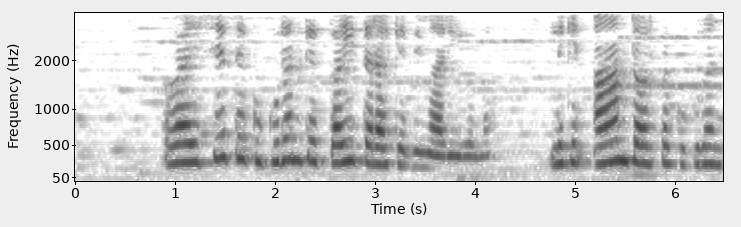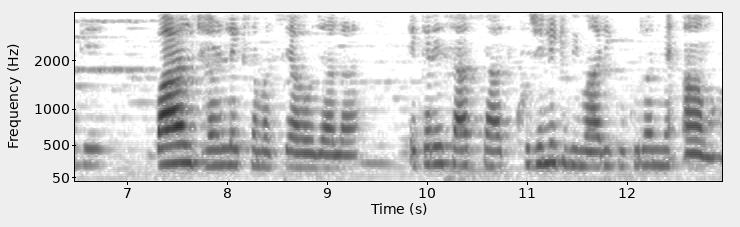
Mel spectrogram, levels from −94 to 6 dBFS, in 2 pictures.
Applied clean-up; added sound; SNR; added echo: classical method log-MMSE.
